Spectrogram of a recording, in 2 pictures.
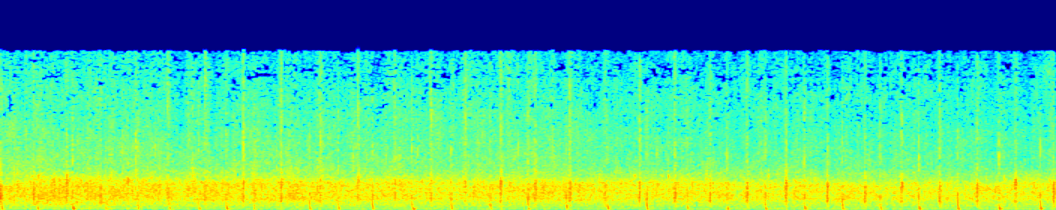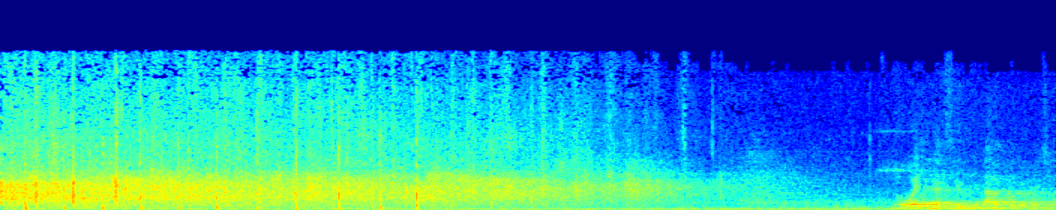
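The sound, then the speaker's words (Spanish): An audience at a Mass applauds a priest warmly with dense, steady clapping for about fourteen seconds, then it fades out and a man starts speaking. “Vamos a darle un cálido aplauso, aunque sea, ¿no, verdad?”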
